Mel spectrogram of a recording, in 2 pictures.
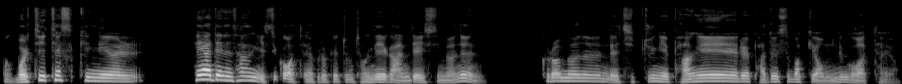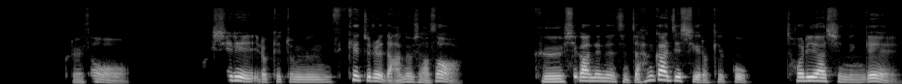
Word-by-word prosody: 막 110 -3 -12
멀티태스킹을 155 - +2 0.5
해야 225 0 +11
되는 205 -4 +5
상황이 180 -1 -1
있을 - - -7
것 - - 0
같아요. 105 -2 -2
그렇게 110 0 -7
좀 110 - -10
정리가 115 +1 -2
안 85 0 -4
되어 105 - 0
있으면은. 100 - -4 0.5
그러면은 155 -3 -1
네 105 -1 -3
집중에 120 +6 -5
방해를 140 +3 +1
받을 130 - -5
수밖에 120 0 -7
없는 95 +7 -5
것 105 - -6
같아요. 75 -5 -9 0.7
그래서 100 -4 -7 0.7
확실히 185 -6 +2
이렇게 120 -1 -5
좀 115 -1 -5
스케줄을 175 - +1
나누셔서 115 -6 -2 0.7
그 130 +1 0
시간에는 160 -1 +2
진짜 115 - -5
1 180 +11 -3
가지씩 180 - +4
이렇게 105 -2 -6
꼭 - - -5 0.3
처리하시는 150 -10 +3
게 95 - +1
125 Hz, 315 characters per minute, -22 LUFS, 110-155 Hz, 0.7 s, 해야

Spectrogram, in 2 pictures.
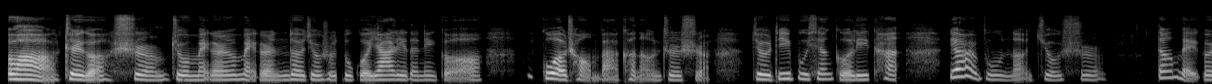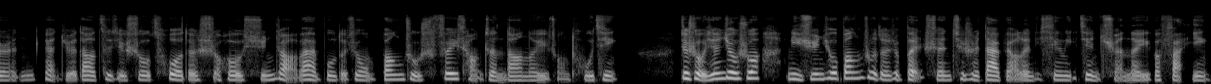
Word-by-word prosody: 哇， 230 -3 +9
这 235 -3 +9
个 205 +1 +4
是， 205 -3 +2
就 215 -2 +3
每 205 0 0
个 215 - +1
人 210 0 +3
有 220 - +1
每 220 -3 0
个 105 - 0
人 105 - -1
的 220 -2 +3
就 210 0 0
是 210 -3 -3
度 210 0 -3
过 - - 0
压 215 +1 +5
力 215 -1 +1
的 - - -4
那 205 0 -5
个 195 +1 -3 0.6
过 265 -5 +8
程 - - -3
吧， - - -3
可 - - -5
能 - - -7
这 205 0 -3
是 200 - -5 0.5
就 240 -2 +5
是 220 - +5
第 255 +5 -1
一 260 - +3
步 250 -1 -2
先 245 0 -3
隔 - - 0
离 210 +1 +2
看， - - -2 0.5
第 340 - +1
二 360 -2 +6
步 220 -4 -5
呢， 195 - -7
就 205 -3 -6
是， 215 +1 -9 0.5
当 305 +1 +1
每 310 - -2
个 215 - -2
人 195 +1 -6
感 225 - -5
觉 - - -5
到 210 -2 -1
自 220 +1 -6
己 - - -5
受 205 0 -4
挫 225 -5 -1
的 100 - -4
时 - - -6
候， 105 -1 -3
寻 210 - -6
找 240 -1 -1
外 215 -1 +1
部 210 -2 -5
的 - - -5
这 - - -13
种 205 +4 -5
帮 225 +1 -1
助 220 -5 -3
是 200 - -9
非 255 0 +2
常 255 - -7
正 200 -2 -4
当 190 -1 -2
的 190 0 -6
一 - - -4
种 125 - -12
途 195 - -7
径。 205 +1 -4 0.6
就 275 - +4
首 255 0 +3
先 250 +4 +2
就 285 -1 +5
是 - - -4
说， 285 -1 +4 0.3
你 250 -2 -1
寻 245 +4 -1
求 270 +1 +2
帮 280 +1 0
助 300 -5 -1
的 220 -4 -2
这 - - -3
本 - - -1
身， 205 -1 -3
其 235 +3 -6
实 215 -2 -3
代 205 +1 +4
表 - - -4
了 - - -2
你 190 - -10
心 215 -2 -5
理 200 - -5
健 225 -8 -3
全 - - -6
的 95 +1 -2
一 - - -3
个 200 - -4
反 - - -3
应， 195 +2 -5
215 Hz, 265 characters per minute, -25 LUFS, 200-245 Hz, 0.6 s, 哇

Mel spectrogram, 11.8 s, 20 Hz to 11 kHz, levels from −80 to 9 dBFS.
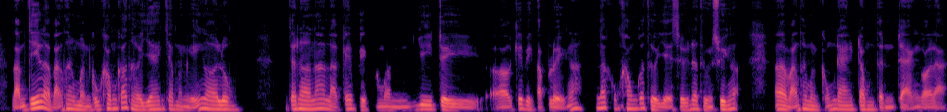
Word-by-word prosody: lậm 100 - +1
chí 145 +6 +8
là 160 -5 +5
bản - - -2
thân 125 -3 0
mình 100 -2 0
cũng 105 +2 -1
không 130 +3 0
có 155 +3 +1
thời 105 -9 0
gian 115 +2 +1
cho 120 - -3
mình 105 -4 -3
nghỉ 85 +3 -1
ngơi 125 -4 +3
luôn, 115 -3 +3 0.6
cho 120 - +2
nên 125 -2 +3
á 135 +2 +1
là 120 -4 -1
cái 130 - -2
việc 95 -2 -2
mình 90 -1 -4
duy 115 +2 0
trì, 90 -5 +2
ờ, 90 0 -3
cái 135 - +2
việc 105 -5 -3
tập - - -3
luyện 95 -2 +1
á, 130 +5 -1 0.2
nó 155 +1 +1
cũng 130 - -10
không 130 -1 -2
có 145 +2 0
thường 105 -8 +2
dễ 90 -2 +1
xử 100 -1 -1
nên 125 -1 +1
thường 100 -5 -1
xuyên 115 +3 +4
á. 140 - -1 0.5
Ờ, 120 -3 +3
bản 100 +4 0
thân 125 -1 0
mình 105 -3 -1
cũng 105 +5 -5
đang 110 -2 -1
trong 110 0 -1
tình 175 +10 -2
trạng, 90 - -2
gọi 90 +1 -1
là, 90 - -5
115 Hz, 270 wpm, -25 LUFS, 95-125 Hz, 0.6 s, chí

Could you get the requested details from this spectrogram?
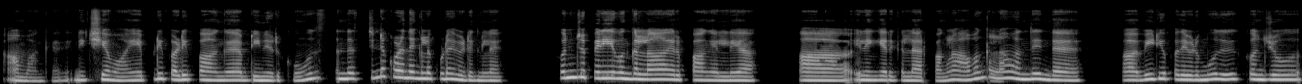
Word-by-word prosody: ஆமாங்க. 160 -3 -5 0.3
நிச்சயமா 200 -1 0 0.2
"எப்பிடி 220 +7 -3
படிப்பாங்க?" 210 -3 +1
அப்பிடின்னு 190 -1 +1
இருக்கும். 185 +3 -5 0.3
அந்த 260 0 +3 0.2
சின்ன 320 +4 -2
குழந்தைங்கள 295 -5 +2
கூட 255 0 +1
விடுங்களேன். 185 -3 -2 0.6
கொஞ்சம் 325 +2 +3
பெரியவங்கள்லாம் 255 -5 +4
இருப்பாங்க 205 -2 -2
இல்லயா! 185 0 +1 0.6
ஆ - - +2 0.5
இளைஞர்கள்லாம் 195 -2 0
இருப்பாங்களா! 175 +4 -4
அவங்கள்லாம் 300 +4 -1
வந்து 245 0 +3
இந்த 210 -2 +2 0.7
அ - - 0 0.2
வீடியோ 245 +3 +2
பதிவிடும்போது, 220 +2 +2 0.2
கொஞ்சம் 220 -1 +2
215 Hz, 115 wpm, -22 LUFS, 190-255 Hz, 0.7 s, பெரியவங்கள்லாம்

